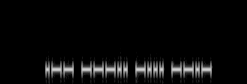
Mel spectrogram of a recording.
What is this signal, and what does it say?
Morse code, heard as a keyed tone, about 40 wpm, 700 Hz. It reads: W8BQ
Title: USA Call Signs - 3x Character Spacing - 40wpm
